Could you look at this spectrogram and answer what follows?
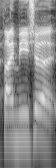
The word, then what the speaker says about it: Thymesia: Yeah, Thymesia.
